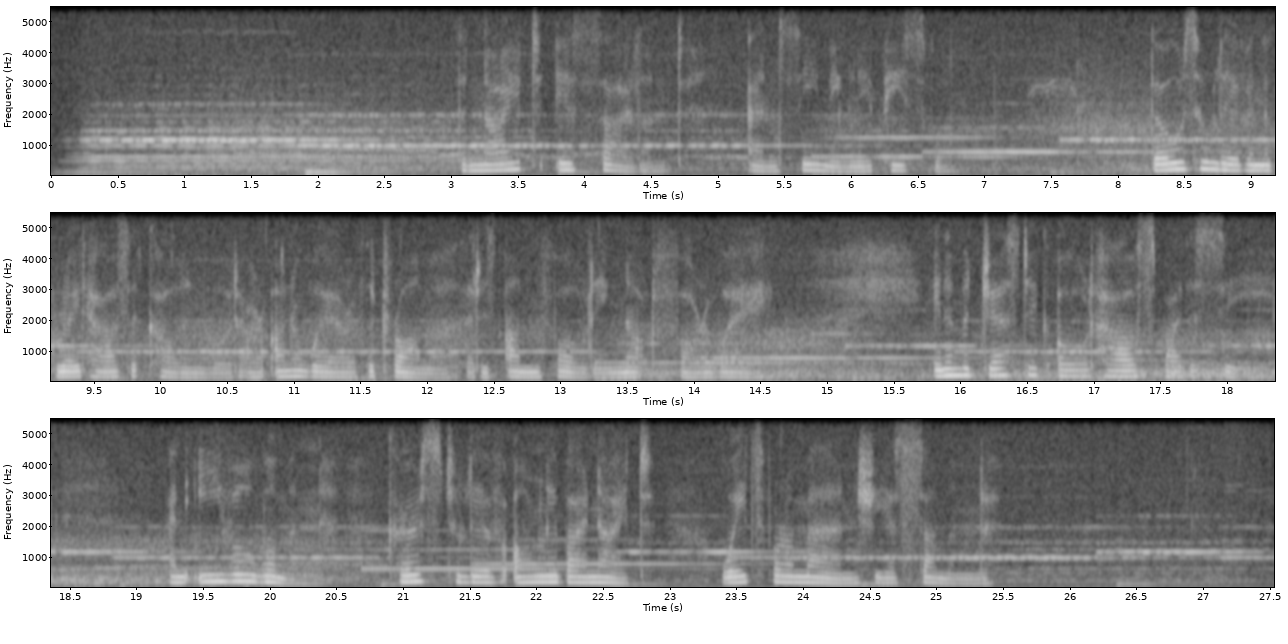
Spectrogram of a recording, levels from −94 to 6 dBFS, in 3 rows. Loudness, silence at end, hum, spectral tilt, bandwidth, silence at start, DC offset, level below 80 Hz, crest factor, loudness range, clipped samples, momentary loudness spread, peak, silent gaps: -20 LUFS; 0 s; none; -8 dB/octave; 5.4 kHz; 0.05 s; 0.3%; -52 dBFS; 18 dB; 5 LU; under 0.1%; 11 LU; -2 dBFS; none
